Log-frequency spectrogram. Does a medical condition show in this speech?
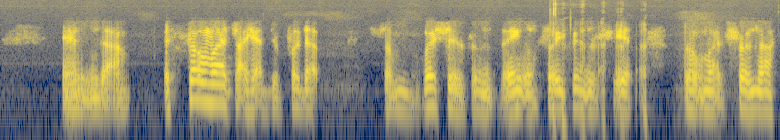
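Yes: Parkinson's; recent onset.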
